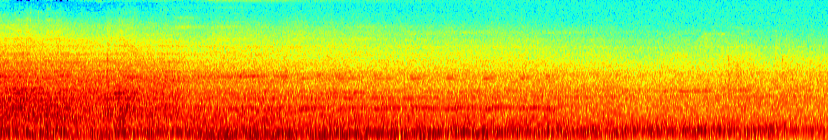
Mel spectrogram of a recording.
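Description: A train passing on the line, its wheels and running gear rumbling with a faint steady whine. The noise slowly fades as it moves away.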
